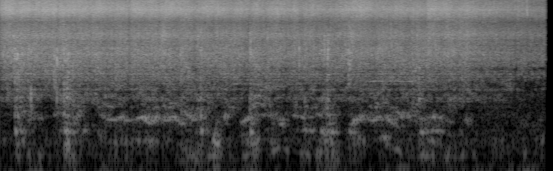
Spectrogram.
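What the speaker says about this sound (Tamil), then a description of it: "இந்த ஸ்டேஜில் இஞ்சி பூண்டு பேஸ்ட்டு சேர்த்துக்கலாம். சேர்த்து நல்லா வதக்கலாம்." Onions sauté with ginger garlic paste in a pan, giving a steady, dense sizzle with soft stirring scrapes throughout, close and continuous until it cuts off abruptly.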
